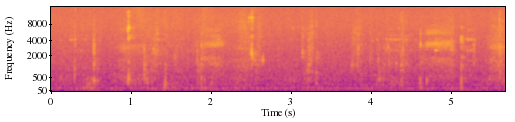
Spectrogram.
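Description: Children quietly chewing cherry tomatoes: faint mouth sounds with scattered small clicks.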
